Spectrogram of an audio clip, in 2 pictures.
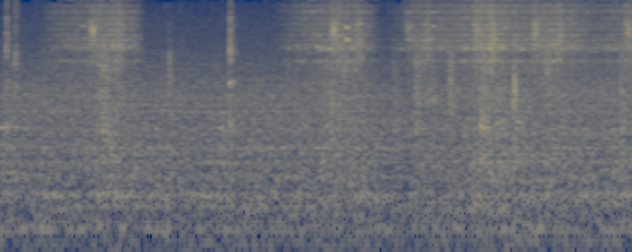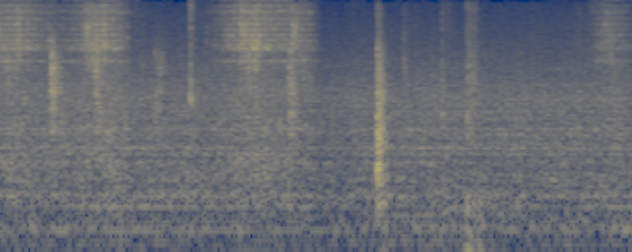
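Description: The chain-wrapped drive wheel and axle of a homemade wooden walk-behind tractor being turned by hand, the bearing just oiled to free it up. It makes a swishing turn that repeats about every second and a half, with a sharp knock about eight seconds in.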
